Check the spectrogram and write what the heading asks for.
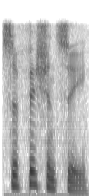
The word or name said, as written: sufficiency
